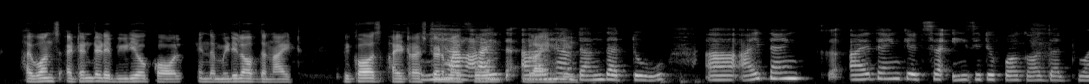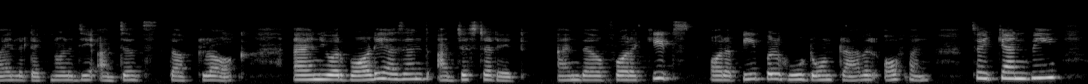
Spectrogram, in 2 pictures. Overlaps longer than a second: present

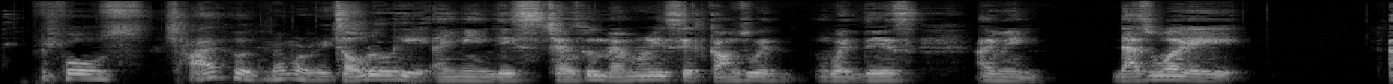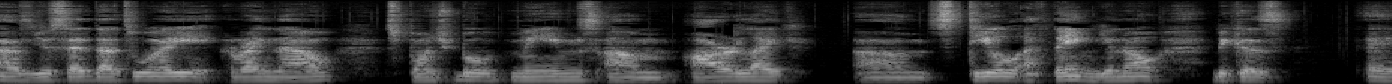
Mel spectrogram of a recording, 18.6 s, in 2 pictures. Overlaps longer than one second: none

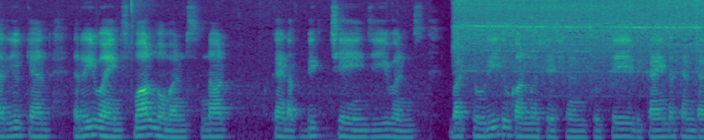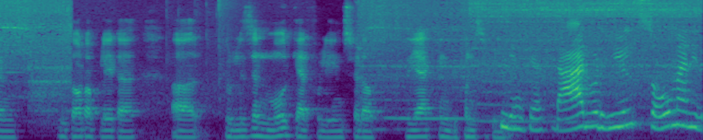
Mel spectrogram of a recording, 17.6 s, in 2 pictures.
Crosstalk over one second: none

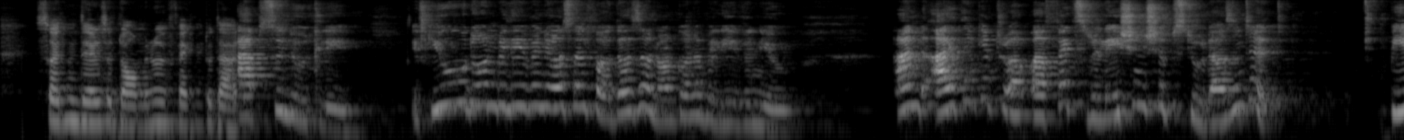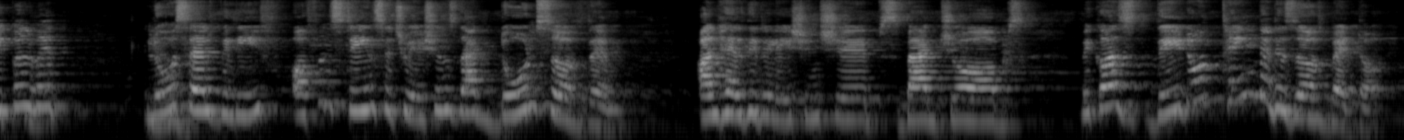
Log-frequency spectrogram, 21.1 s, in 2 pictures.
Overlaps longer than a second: none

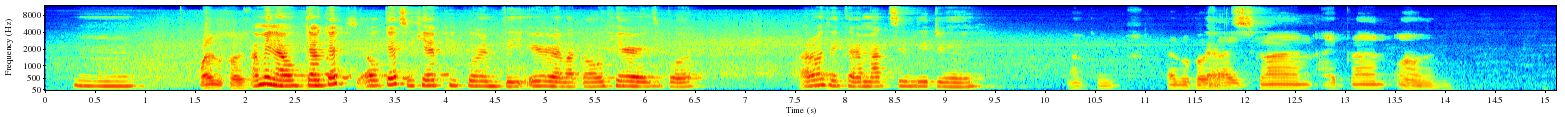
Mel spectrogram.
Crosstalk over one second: none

